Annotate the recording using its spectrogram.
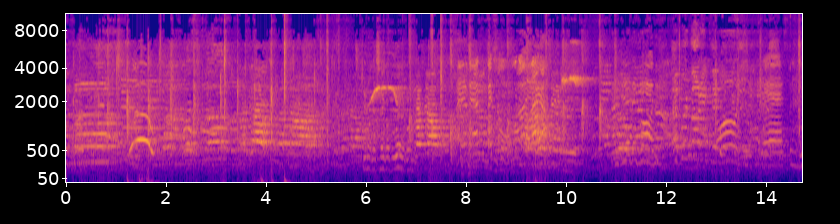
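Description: Crowd chatter: many people talking and calling out over one another, with scattered clicks and knocks.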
